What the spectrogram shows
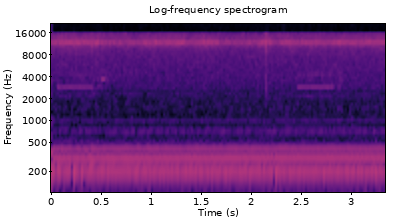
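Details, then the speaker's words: Peavey Bandit 112 TransTube guitar amp at switch-on with no input: steady low drone with ringing overtones; power supply fault noise. "so you can hear it's doing this. Oh yeah! So something a bit wrong with that."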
